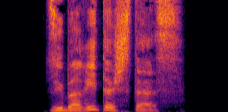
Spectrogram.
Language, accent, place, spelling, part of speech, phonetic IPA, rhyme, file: German, Germany, Berlin, sybaritischstes, adjective, [zybaˈʁiːtɪʃstəs], -iːtɪʃstəs, De-sybaritischstes.ogg
- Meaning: strong/mixed nominative/accusative neuter singular superlative degree of sybaritisch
